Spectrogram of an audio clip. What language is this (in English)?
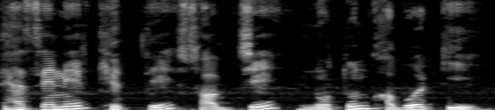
Bangla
